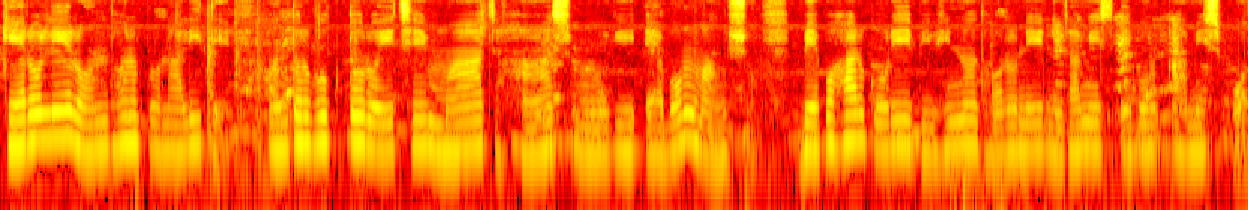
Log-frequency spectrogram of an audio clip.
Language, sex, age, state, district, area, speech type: Bengali, female, 30-45, West Bengal, Malda, urban, read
